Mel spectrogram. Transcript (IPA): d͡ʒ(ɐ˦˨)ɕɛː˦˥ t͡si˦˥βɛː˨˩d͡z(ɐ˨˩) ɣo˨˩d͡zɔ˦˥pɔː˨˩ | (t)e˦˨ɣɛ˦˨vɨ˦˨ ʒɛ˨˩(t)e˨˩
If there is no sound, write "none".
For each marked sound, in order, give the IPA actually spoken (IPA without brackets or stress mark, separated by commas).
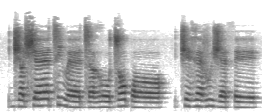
ɐ˦˨, ɐ˨˩, t͡ʃ, θ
